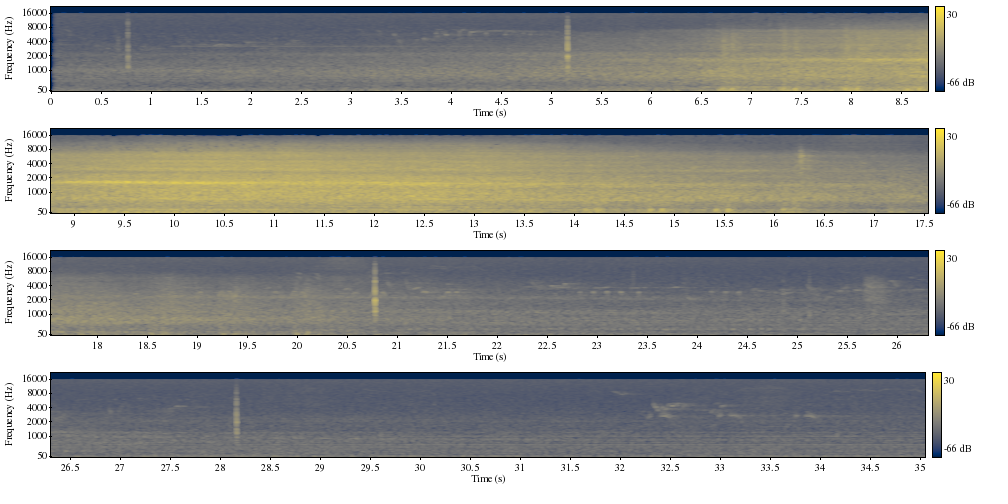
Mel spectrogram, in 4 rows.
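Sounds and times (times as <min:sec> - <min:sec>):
train wheels rumbling and clattering: 0:04.9 - 0:21.6.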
